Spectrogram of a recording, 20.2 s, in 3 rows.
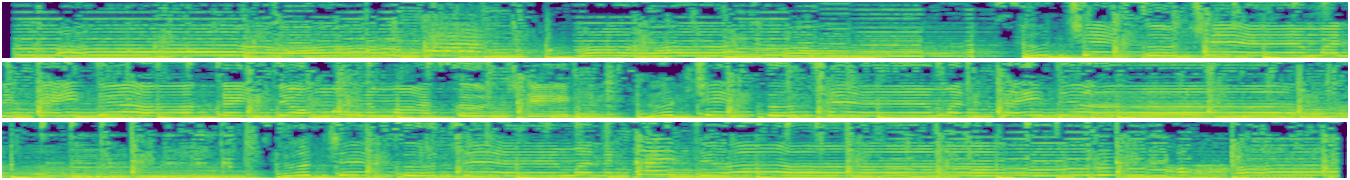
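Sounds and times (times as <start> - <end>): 
Sri Lankan romantic ringtone music: 0.1 - 20.1.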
